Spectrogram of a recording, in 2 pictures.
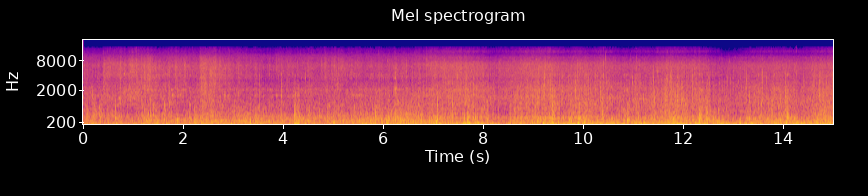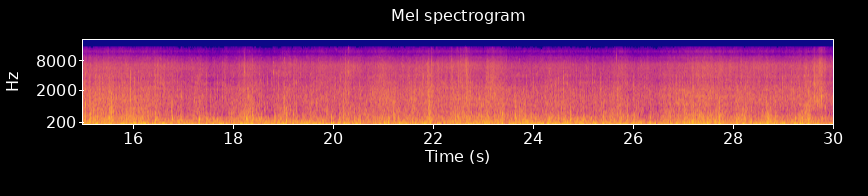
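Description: Wind rushes loudly past as a mountain bike speeds downhill.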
